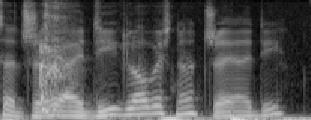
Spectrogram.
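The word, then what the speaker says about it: JID: J.I.D., der wird der wohl so ausgesprochen, wie er buchstabiert wird.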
